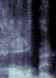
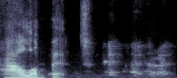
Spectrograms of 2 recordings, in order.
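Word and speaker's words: halibut: And it's pronounced halibet. I'm from Maine. Not halalibet.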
